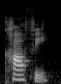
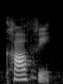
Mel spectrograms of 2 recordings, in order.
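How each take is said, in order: The two takes are said the same way.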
